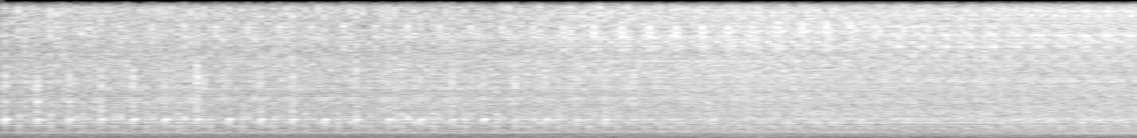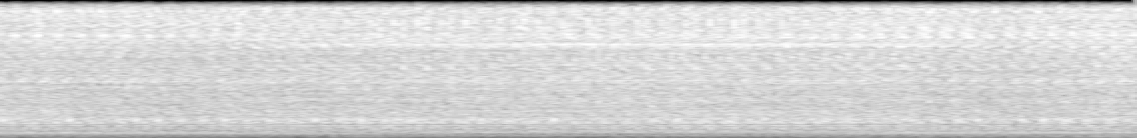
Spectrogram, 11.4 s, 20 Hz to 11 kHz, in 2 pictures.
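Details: DB29 diesel at idle with throttle blips: hard, uneven metallic clatter roughly three a second, sharpening on the blip; injector knock.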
